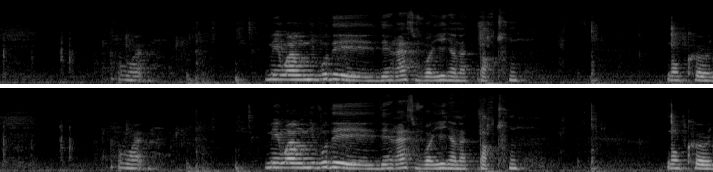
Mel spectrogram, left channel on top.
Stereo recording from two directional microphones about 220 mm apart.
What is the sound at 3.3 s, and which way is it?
Speech, 35° right (ahead or behind).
